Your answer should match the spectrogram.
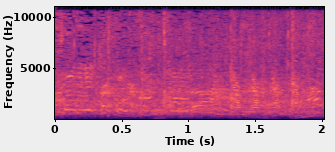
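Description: Several people talking over one another in a jumble of voices.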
